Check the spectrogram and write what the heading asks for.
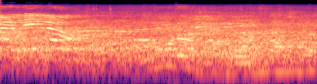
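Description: Young children's high voices chattering and calling out over a murmur of adult voices.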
